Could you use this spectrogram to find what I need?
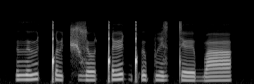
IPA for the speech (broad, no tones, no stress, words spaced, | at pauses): ðɨǃɨt͡ʃzɵ ǃeǃʼɨpiz teba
